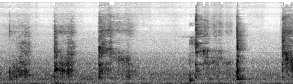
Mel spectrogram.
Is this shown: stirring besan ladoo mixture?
yes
